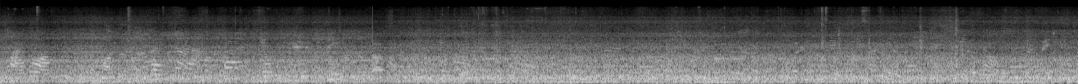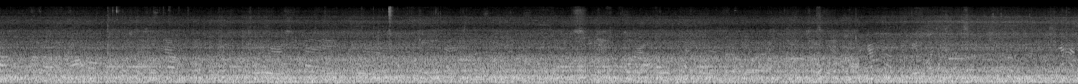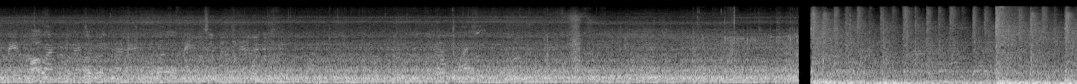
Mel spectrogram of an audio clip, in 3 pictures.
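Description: Cabin noise aboard a Boeing 747 taxiing after landing: a steady rumble from the jet engines and airframe, with passengers talking over it. The sound cuts off suddenly near the end.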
